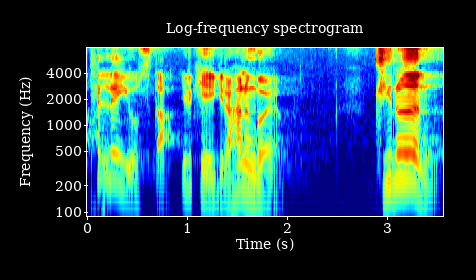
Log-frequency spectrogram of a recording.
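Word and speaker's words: τέλειος: 텔레이오스. 한번 헬라어 발음 좀 해 볼까요? 따라서 해 보세요. 텔레이오스.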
